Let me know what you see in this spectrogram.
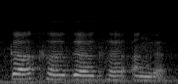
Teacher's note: कंठ और निचली जीभ के स्पर्श से बोले जाने वाले वर्ण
